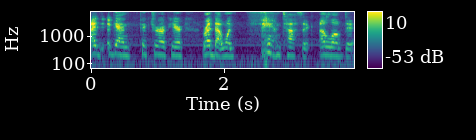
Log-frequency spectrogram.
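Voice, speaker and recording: The speaker is a woman. There is noticeable background noise. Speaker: author and freelance editor. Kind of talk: casual vlog talk. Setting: filming in a backyard shed. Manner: fast.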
